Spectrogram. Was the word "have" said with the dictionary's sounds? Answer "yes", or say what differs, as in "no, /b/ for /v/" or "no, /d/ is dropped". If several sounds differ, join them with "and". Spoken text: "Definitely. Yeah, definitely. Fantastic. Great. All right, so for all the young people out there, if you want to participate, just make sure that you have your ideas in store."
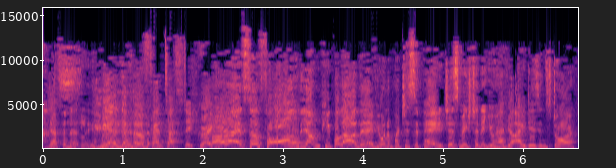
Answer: yes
